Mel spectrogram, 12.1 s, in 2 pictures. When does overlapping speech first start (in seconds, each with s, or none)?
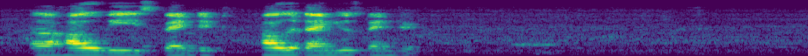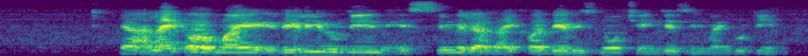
none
